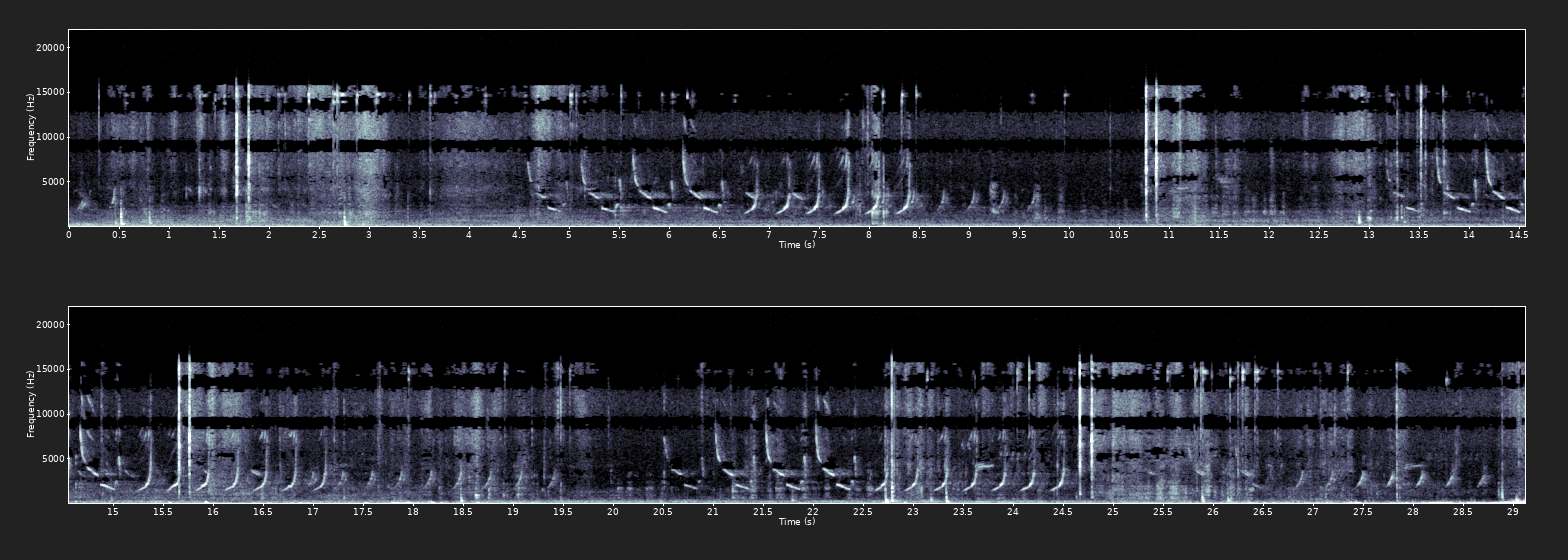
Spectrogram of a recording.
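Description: Songbirds chirping in quick runs of short high notes, over a low rumble, with a few sharp knocks.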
